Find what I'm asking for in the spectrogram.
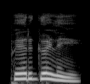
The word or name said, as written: ಪೆರ್ಕಳ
